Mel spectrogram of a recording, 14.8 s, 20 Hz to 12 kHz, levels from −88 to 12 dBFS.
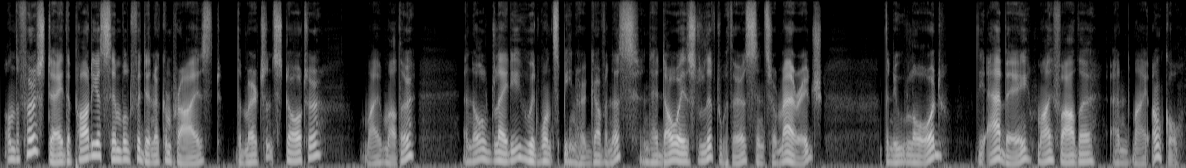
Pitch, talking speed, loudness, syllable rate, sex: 120 Hz, 175 wpm, -19 LUFS, 5.2 syllables/s, male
